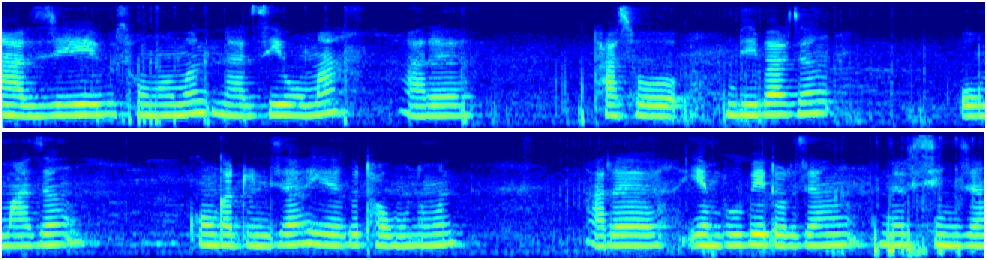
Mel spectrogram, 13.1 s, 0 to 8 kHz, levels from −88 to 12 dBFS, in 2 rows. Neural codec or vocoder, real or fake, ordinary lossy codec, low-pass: none; real; none; 7.2 kHz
